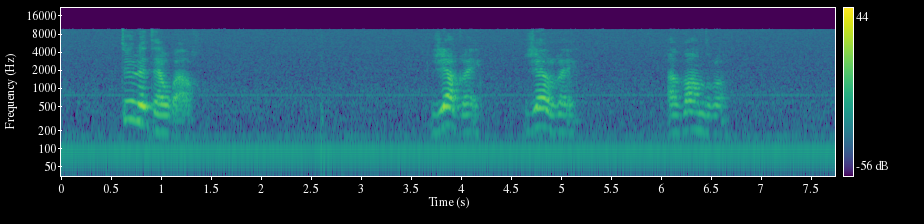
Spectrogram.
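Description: A young woman speaks calmly in short phrases close by.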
